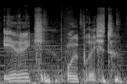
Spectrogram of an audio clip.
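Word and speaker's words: Erich Ulbricht: Hey guys, so I'm from Germany, so it sounds a bit more aggressive when you say it in German. It's Eric Ulbricht.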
